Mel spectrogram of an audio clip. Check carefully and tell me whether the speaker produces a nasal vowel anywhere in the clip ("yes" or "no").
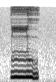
no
